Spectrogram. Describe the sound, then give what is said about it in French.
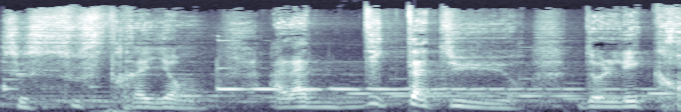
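A telephone rings with a steady chime-like tone beneath a man speaking French over soft music. “Là, c'est le téléphone.”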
